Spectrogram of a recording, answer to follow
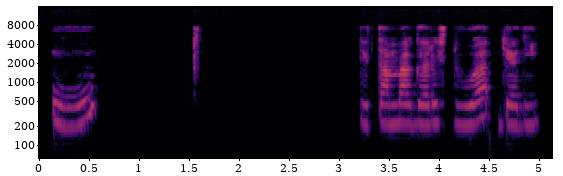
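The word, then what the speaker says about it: ㅜ: U. Tulisannya O tapi dibacanya U. Agak turun ke bawah. O-nya. Ee O-nya bukan O secara jelas, tapi O-nya diturunin. O.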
